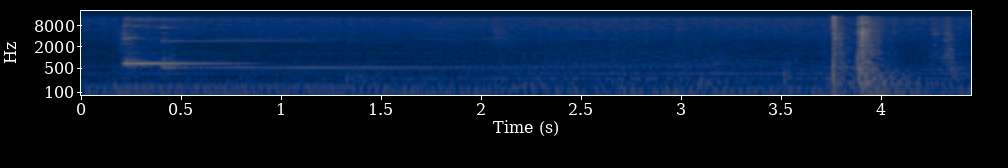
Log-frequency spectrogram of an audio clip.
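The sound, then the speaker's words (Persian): A doorbell rings at the front door with a single clear chime that holds and slowly fades. Near the end comes a brief, sharp clatter. “الان اومد پشت در اینجا. بله حالا زنگ میزند.”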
